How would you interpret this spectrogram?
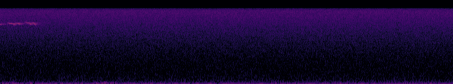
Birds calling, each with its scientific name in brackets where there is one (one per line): Mountain Chickadee (Poecile gambeli)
